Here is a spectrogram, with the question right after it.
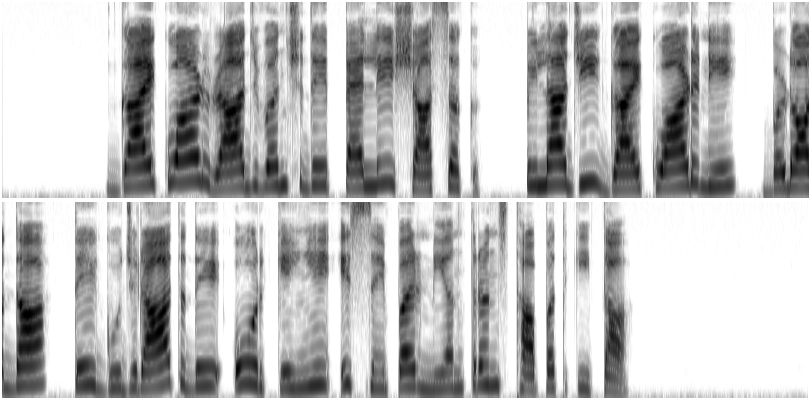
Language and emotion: Dogri, neutral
